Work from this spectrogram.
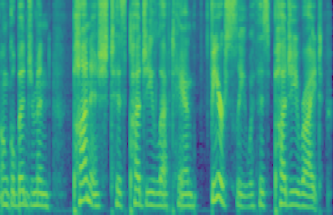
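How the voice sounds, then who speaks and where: A woman's voice: on the low side, moderate pace, no echo, clean studio sound. A woman narrating an audiobook as a scripted dramatic reading.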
